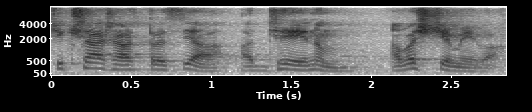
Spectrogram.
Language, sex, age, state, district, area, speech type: Sanskrit, male, 18-30, Karnataka, Udupi, rural, spontaneous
